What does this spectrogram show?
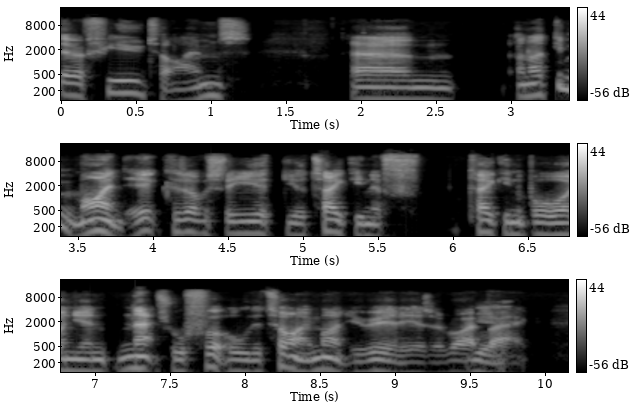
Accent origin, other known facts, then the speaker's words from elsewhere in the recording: Croydon, London, United Kingdom; I'm born and bred in Croydon, so I'm a London boy really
